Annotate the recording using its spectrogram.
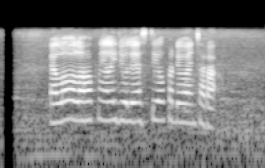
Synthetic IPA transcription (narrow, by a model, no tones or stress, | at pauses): ʔɛlɔːlɔɦɔk̚nialid͡ʒuliast̪ilkərdiwaɲt͡ʃaɾa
